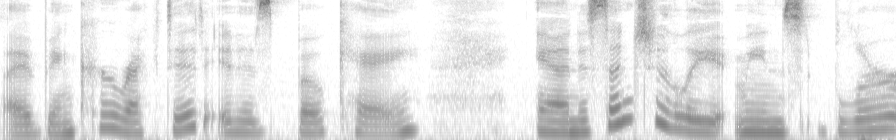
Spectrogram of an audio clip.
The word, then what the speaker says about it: bokeh: And bokeh is a word from Japan. It's not bokeh. I mispronounced it for years. I've been corrected. It is bokeh.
